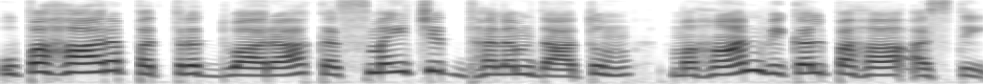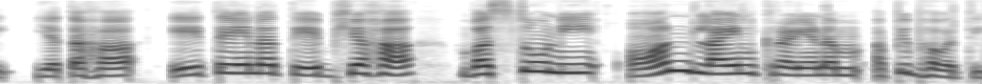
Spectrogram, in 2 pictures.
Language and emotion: Sanskrit, neutral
